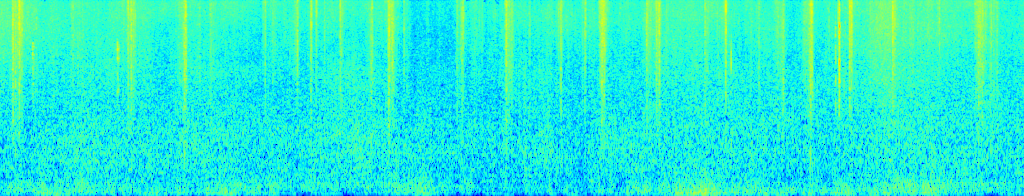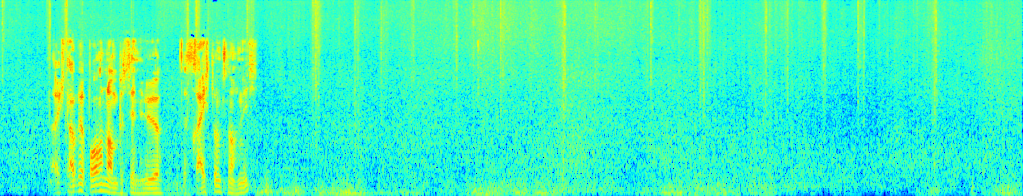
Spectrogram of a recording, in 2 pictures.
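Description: Wind rushes steadily past while gliding through the air.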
